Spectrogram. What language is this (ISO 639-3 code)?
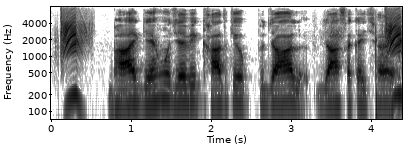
mai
